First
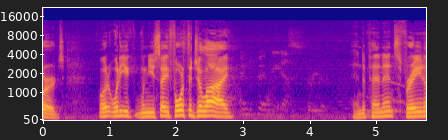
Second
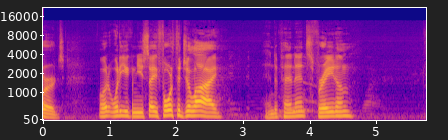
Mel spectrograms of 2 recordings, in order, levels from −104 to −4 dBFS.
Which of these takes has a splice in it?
second; 2 cuts; at 1.3 s, 3.1 s

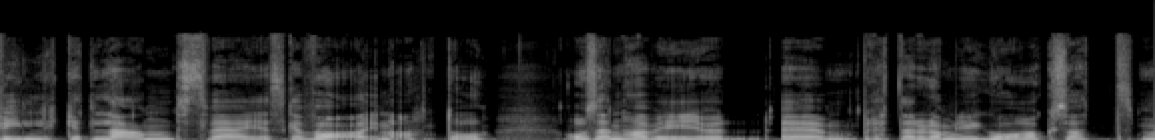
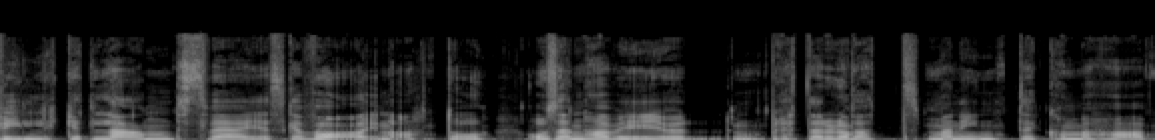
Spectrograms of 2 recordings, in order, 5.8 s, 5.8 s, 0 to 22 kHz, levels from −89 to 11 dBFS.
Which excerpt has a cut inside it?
second; 3 cuts; at 2.5 s, 3.7 s, 4.3 s

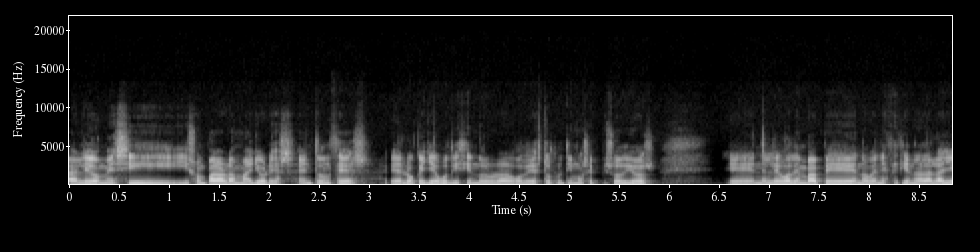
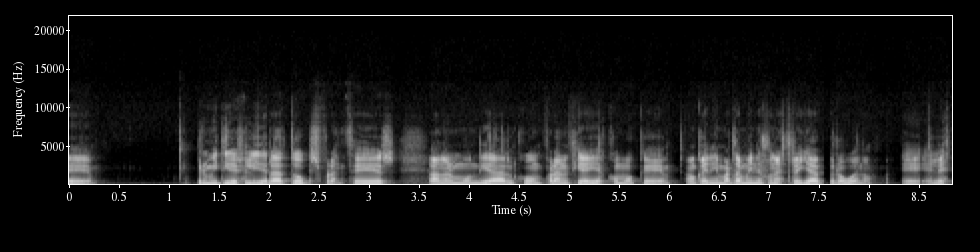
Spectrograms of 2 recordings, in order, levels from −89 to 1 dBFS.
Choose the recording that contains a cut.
second; 4 cuts; at 2.4 s, 3.6 s, 6.1 s, 7.5 s

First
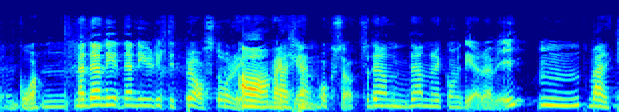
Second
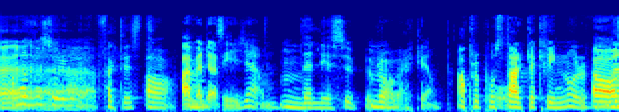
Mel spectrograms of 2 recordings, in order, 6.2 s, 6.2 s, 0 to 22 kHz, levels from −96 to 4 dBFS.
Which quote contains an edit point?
second; 2 cuts; at 1.8 s, 2.2 s

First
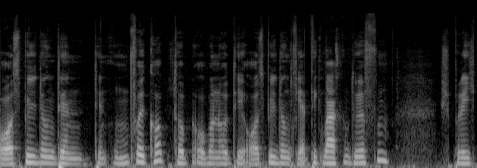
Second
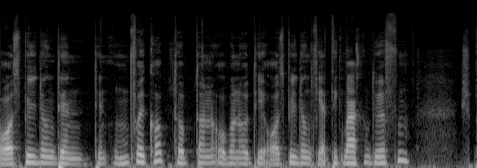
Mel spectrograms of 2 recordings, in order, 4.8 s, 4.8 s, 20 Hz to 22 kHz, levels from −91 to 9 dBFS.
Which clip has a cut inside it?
first; 1 cut; at 1.9 s

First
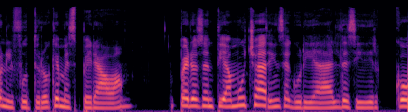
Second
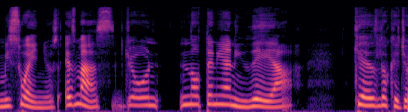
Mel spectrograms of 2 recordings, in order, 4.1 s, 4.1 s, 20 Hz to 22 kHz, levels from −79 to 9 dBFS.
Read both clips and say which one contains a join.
first; 1 cut; at 2.7 s

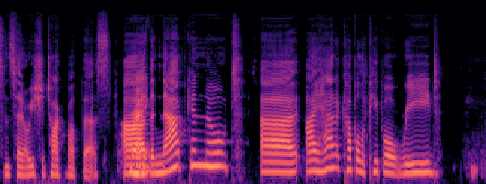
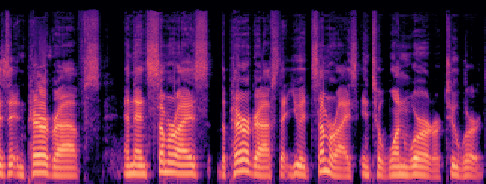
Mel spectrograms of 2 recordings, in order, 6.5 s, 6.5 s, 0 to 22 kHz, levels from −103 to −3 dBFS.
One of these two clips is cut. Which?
first; 2 cuts; at 1.6 s, 4.0 s

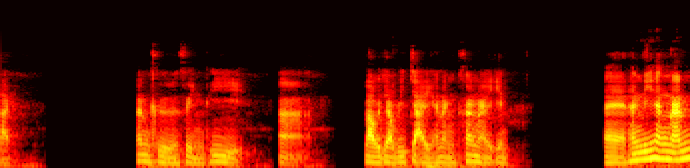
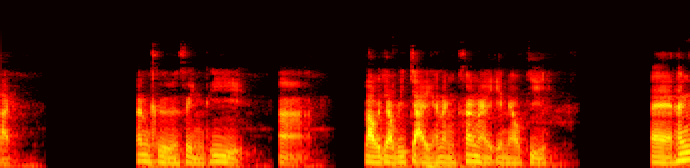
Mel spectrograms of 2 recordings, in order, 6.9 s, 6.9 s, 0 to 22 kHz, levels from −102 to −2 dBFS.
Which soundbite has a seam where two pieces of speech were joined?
first; 1 cut; at 5.0 s

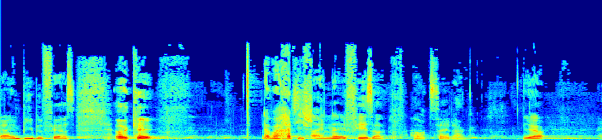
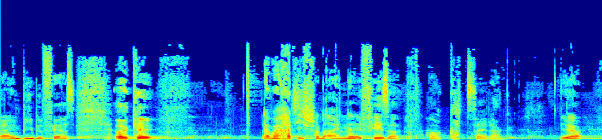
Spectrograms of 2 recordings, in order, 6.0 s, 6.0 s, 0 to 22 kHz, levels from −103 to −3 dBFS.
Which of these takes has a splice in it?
first; 2 cuts; at 3.1 s, 4.3 s

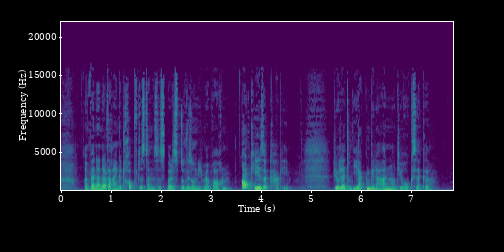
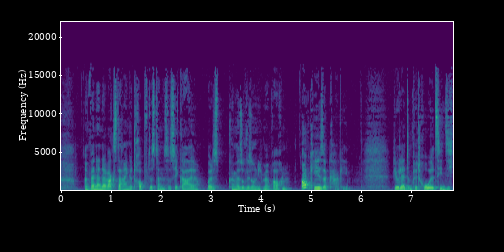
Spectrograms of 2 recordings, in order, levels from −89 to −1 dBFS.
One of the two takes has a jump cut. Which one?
first; 4 cuts; at 0.9 s, 2.1 s, 2.4 s, 5.8 s

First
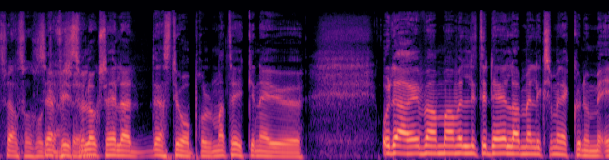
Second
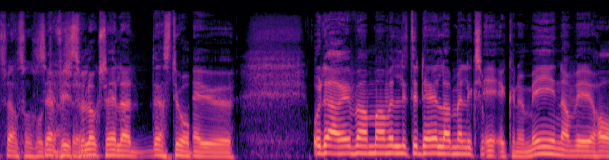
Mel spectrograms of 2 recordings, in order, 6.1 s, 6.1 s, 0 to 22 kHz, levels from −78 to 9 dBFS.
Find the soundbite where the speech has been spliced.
second; 2 cuts; at 1.9 s, 4.8 s

